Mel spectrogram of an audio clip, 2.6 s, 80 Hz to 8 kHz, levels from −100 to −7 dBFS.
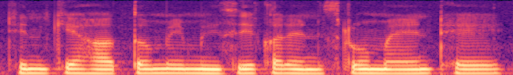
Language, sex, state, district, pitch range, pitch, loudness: Hindi, female, Rajasthan, Jaipur, 155-160 Hz, 160 Hz, -13 LUFS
